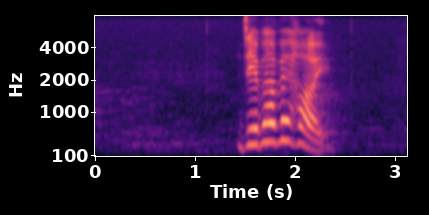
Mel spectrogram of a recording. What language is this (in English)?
Bangla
